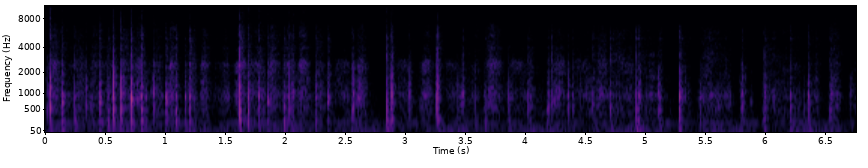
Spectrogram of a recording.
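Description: Fingertips tap and scratch rapidly on the printed panel of a hollow white paperboard product box. The result is a quick, uneven run of short, dry, papery taps with scratchy rustles between them, centered in the mids and dying away instantly with no ring. A faint steady low hum sits underneath.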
